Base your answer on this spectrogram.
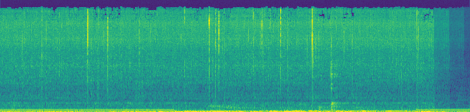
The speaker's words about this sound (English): while it may sound like bacon on a frying pan, it's the sun cooking the back of your neck because it's hot as hell outside.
